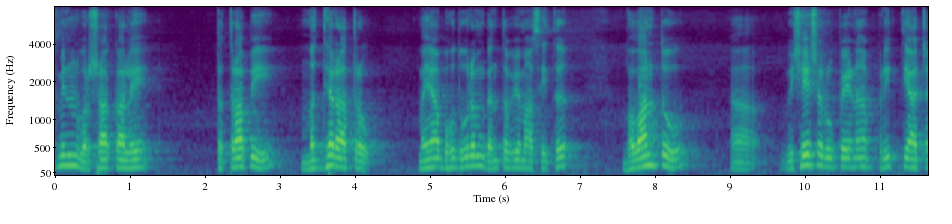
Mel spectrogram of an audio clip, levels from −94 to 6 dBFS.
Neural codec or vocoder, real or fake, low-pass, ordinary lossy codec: none; real; none; none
